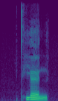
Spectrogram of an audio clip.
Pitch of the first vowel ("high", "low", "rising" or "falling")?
falling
